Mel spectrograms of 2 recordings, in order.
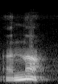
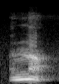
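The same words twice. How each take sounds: The two takes are said the same way.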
